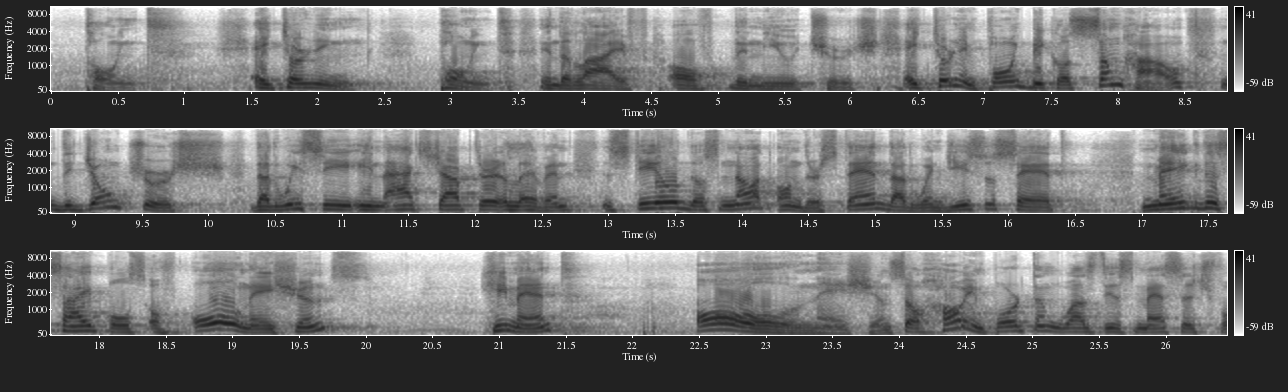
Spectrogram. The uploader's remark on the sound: Join First United Methodist Church of Pacoima for a special recorded live service on August 27, 2023. We are located at 12550 Van Nuys Blvd.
